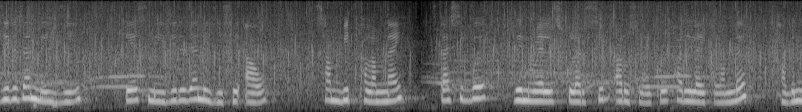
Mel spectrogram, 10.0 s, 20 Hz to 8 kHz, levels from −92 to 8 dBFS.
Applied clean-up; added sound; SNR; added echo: none; Applause; 11 dB; none.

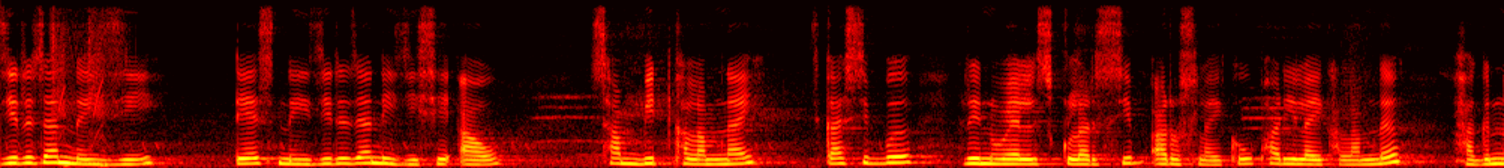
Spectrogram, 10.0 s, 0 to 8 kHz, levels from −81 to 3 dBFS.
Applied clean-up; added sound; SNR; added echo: none; none; none; none.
